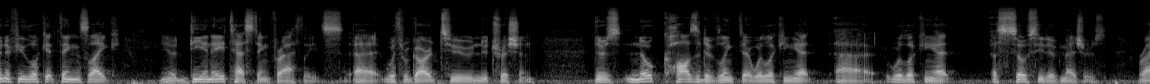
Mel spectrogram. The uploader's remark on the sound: This was recorded during the event, and our cycling pros were feeling the energy from a day of great riding.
